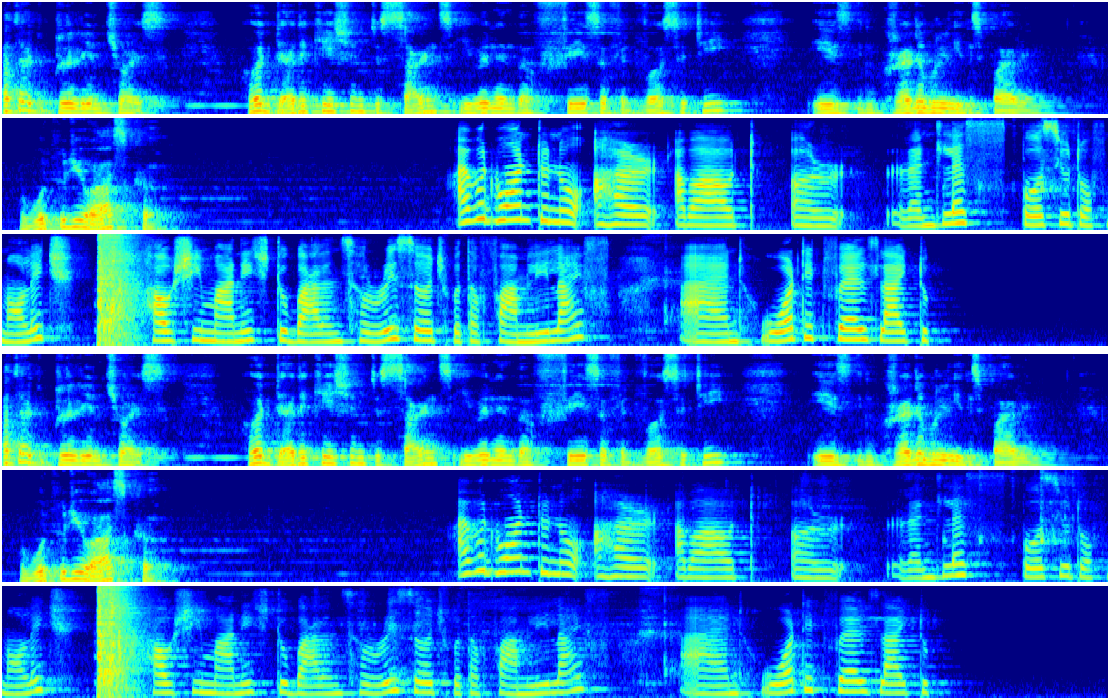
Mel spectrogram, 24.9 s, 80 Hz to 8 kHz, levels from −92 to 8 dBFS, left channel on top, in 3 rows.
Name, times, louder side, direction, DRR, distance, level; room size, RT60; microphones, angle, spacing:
voice 1, 0.0-5.4 6.1-7.8 8.4-9.5, equal, 10° right, 8 dB, 0.9 m, -27 dB
voice 2, 11.7-13.8 14.2-14.6 15.0-15.6 15.9-17.1 17.6-21.0 21.7-23.5, left 5 dB, 60° left, 18 dB, 0.4 m, -29 dB
sound 1, 13.0-22.1, right 3 dB, 70° right, 3.4 m, -37 dB
17.5 x 11.0 x 3.2 m, 0.63 s
head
